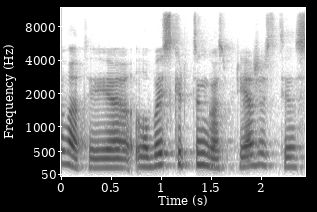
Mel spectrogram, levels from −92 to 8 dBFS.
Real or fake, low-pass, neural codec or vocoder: real; 10.8 kHz; none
